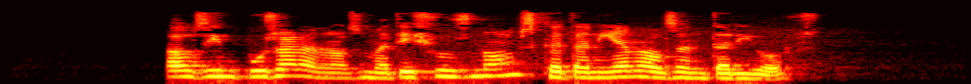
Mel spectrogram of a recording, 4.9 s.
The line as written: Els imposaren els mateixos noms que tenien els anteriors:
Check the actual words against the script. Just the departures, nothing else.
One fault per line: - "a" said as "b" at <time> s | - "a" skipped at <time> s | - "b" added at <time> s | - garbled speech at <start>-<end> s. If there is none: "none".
none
